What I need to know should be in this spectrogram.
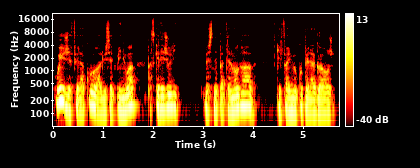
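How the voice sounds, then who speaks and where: A man's voice: medium pitch, brisk, mellow, husky, lightly acted. A man voicing a flustered, naive businessman. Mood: panicked. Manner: pleading, anxious and protesting. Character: naive, flustered middle-aged male sugar maker. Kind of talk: audiobook character reading.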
